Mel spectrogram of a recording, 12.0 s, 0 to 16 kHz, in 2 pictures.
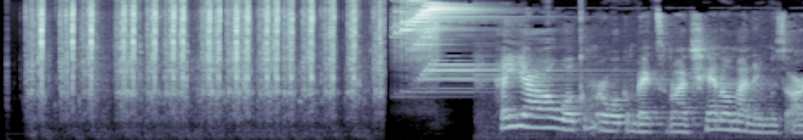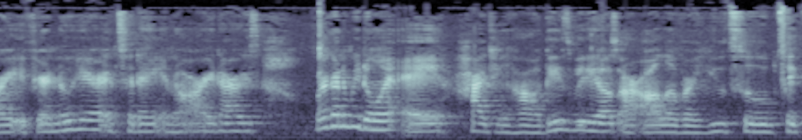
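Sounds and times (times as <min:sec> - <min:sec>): typewriter key clacks: 0:00.1 - 0:02.9.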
